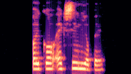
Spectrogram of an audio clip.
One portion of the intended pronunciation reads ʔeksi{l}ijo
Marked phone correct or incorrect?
correct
